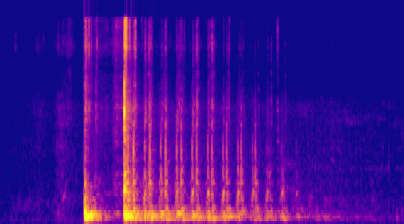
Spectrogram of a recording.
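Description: A small metal bolt clatters and bounces on a hard floor, quickly settling.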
